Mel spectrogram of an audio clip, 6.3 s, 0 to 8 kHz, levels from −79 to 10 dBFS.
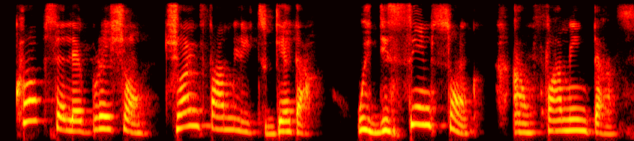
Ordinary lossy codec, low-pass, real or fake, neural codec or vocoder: none; 7.2 kHz; fake; codec, 44.1 kHz, 7.8 kbps, Pupu-Codec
